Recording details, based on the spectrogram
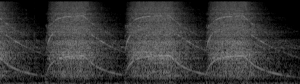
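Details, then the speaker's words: Dyson V6 cordless vacuum with the trigger held; the motor whines up and drops away about every 0.8 seconds and keeps cycling. Suspected dead battery, after first checking that the top filter is clean. "It's almost like you're pulsing the trigger like I did there. As you press and hold the trigger, it'll just cycle like that and just cycle."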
